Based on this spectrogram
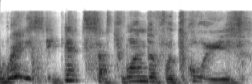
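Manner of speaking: theatrical, high, swooping comic-villain voice, pitch swinging around. Dressed up and quoting lines as the Joker: Joker voice. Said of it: "are you just gonna quote all the fucking Joker?".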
